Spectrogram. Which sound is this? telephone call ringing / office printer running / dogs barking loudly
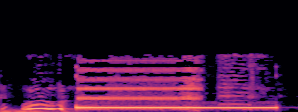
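telephone call ringing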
